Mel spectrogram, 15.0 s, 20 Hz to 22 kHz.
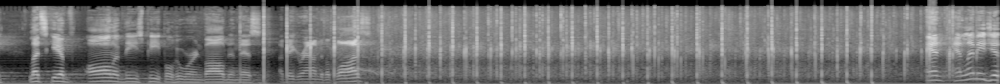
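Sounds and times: loud close claps: 0:03.6 - 0:15.0
crowd applauding: 0:04.6 - 0:15.0.

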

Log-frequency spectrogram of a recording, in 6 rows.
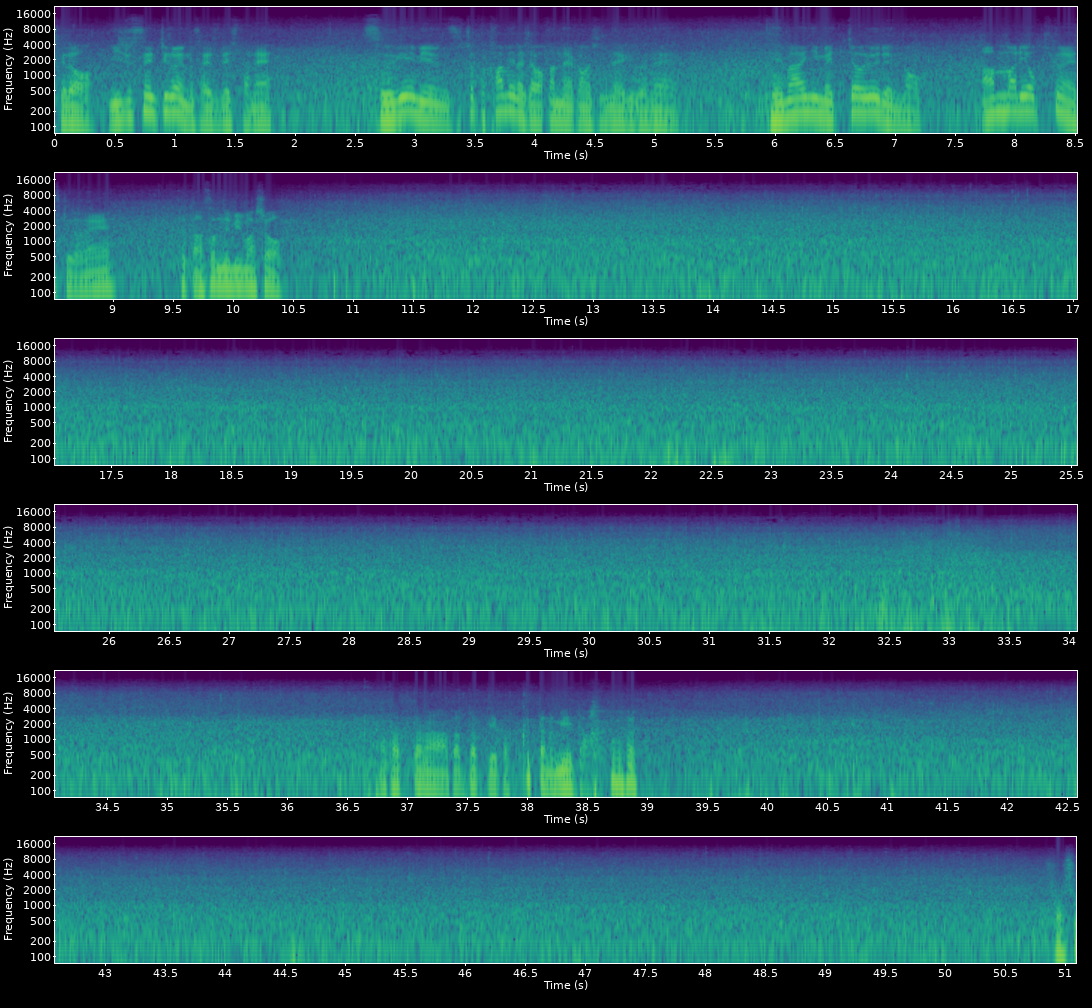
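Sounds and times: stream rushing over rocks: 0:00.0 - 0:51.0.

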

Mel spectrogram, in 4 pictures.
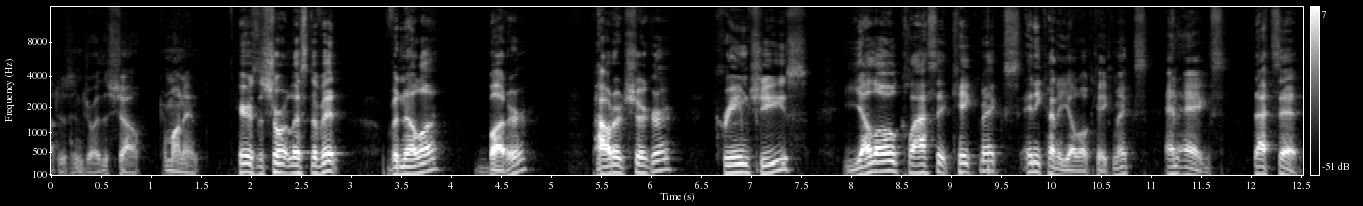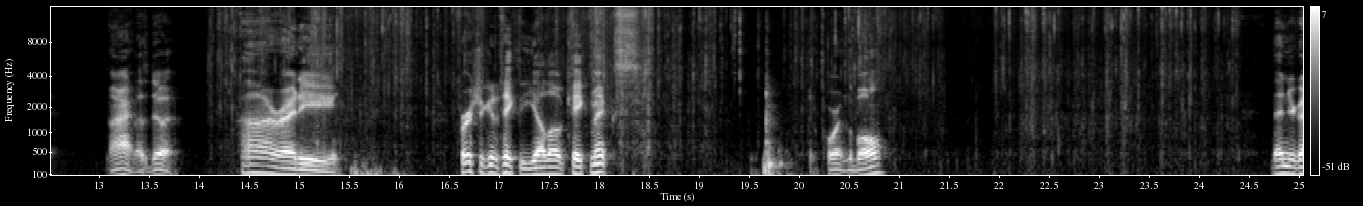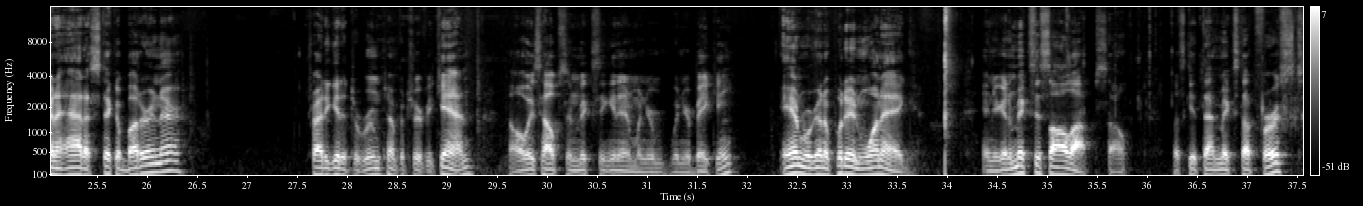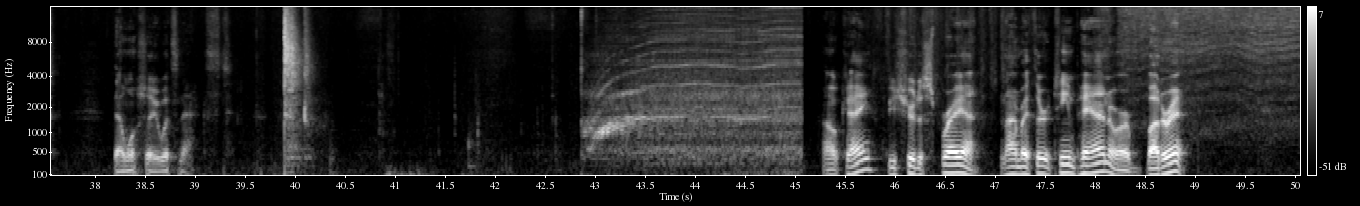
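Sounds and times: plastic bag crinkling: 0:14.0 - 0:24.6, 0:35.6 - 0:36.3
electric hand mixer whine: 0:42.9 - 0:45.1.

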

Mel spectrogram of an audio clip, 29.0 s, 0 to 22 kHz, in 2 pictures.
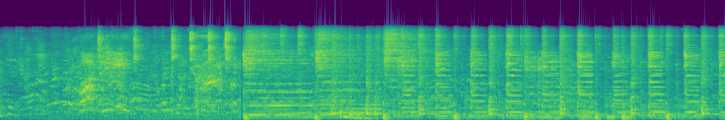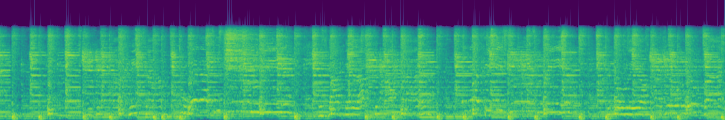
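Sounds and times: drum kit beat: 0:02.7 - 0:29.0
bass guitar: 0:04.7 - 0:29.0
electric guitars: 0:04.8 - 0:29.0.

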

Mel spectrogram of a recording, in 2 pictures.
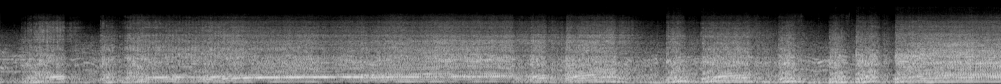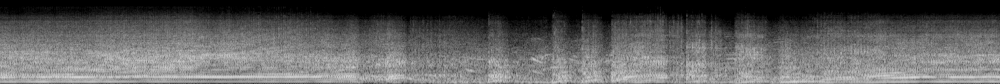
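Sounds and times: truck engine revving: 0:00.0 - 0:20.0.

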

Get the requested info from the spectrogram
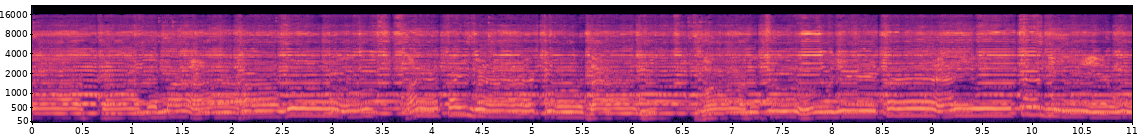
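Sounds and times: bowed string instrument: 0:00.0 - 0:11.0
man singing folk song: 0:00.0 - 0:11.0.

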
